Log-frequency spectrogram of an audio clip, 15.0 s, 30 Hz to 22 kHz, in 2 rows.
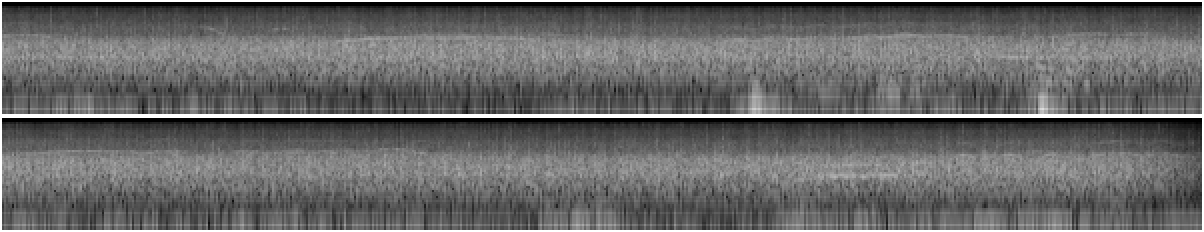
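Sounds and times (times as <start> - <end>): large audience applauding: 0.0 - 15.0.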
